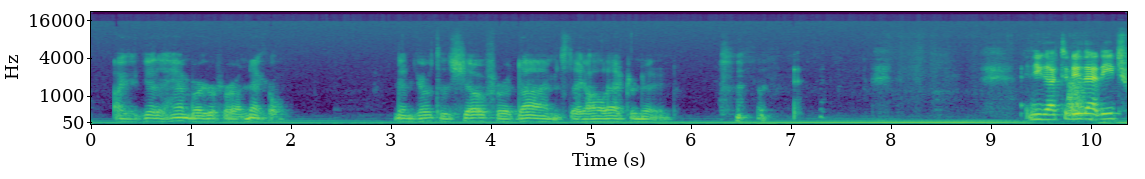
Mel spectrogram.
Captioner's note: laughs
